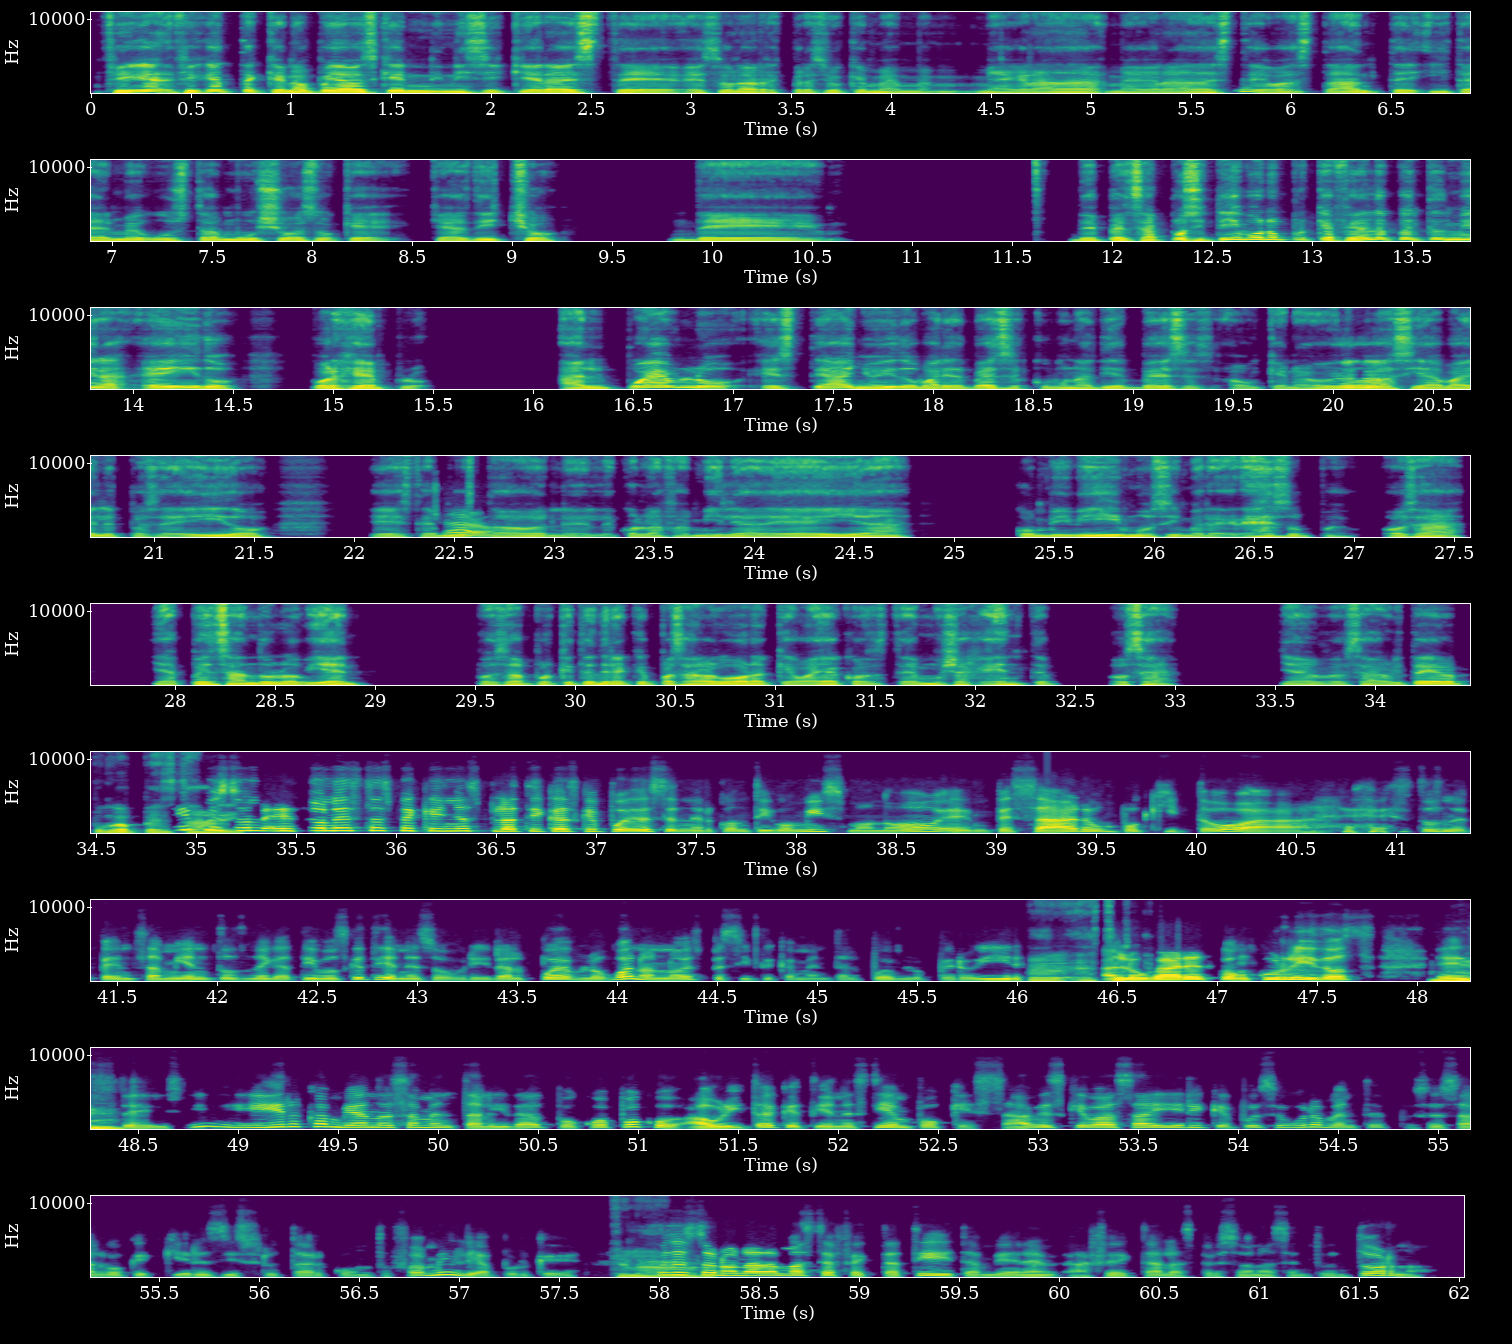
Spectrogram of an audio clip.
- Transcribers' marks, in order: tapping; chuckle
- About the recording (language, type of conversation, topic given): Spanish, advice, ¿Cómo puedo manejar la preocupación constante antes de eventos sociales?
